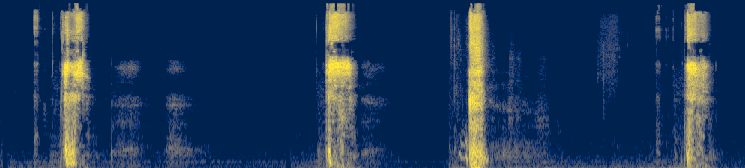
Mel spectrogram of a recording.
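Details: Female, four sharp, explosive induced sneezes with short gasps between, brought on by tickling the nose (usually done with a tipless cotton swab stick or a spray bottle dip tube).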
